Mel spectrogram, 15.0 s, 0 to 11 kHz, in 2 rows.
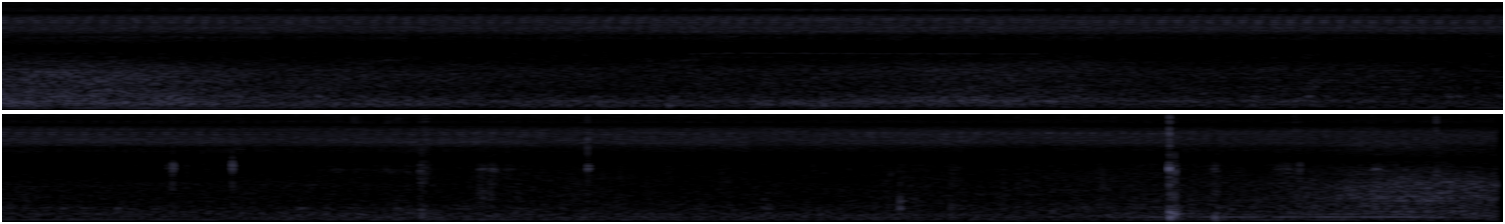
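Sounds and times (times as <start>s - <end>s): cicadas singing: 0.0s - 15.0s
faint ticks: 8.3s - 12.4s.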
